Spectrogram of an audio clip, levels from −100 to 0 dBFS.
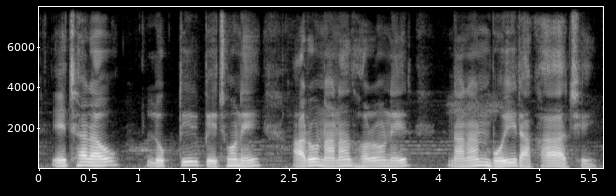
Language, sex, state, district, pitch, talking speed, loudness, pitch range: Bengali, male, West Bengal, Cooch Behar, 140 Hz, 105 wpm, -17 LUFS, 125-155 Hz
